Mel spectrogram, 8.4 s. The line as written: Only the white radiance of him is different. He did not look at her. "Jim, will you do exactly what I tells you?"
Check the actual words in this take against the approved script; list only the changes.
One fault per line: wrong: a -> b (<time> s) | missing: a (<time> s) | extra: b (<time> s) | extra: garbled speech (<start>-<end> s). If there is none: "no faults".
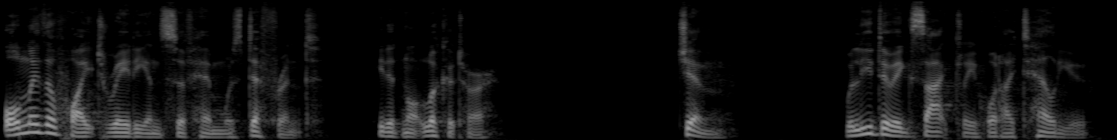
wrong: is -> was (1.7 s)
wrong: tells -> tell (7.6 s)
